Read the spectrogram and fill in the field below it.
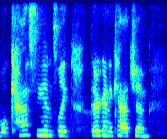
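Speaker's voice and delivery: fast, hurried, emotional rattled-off blurt. Retelling a character's anxious report to an ally: imitating fast talking. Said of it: "she's fast talking".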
